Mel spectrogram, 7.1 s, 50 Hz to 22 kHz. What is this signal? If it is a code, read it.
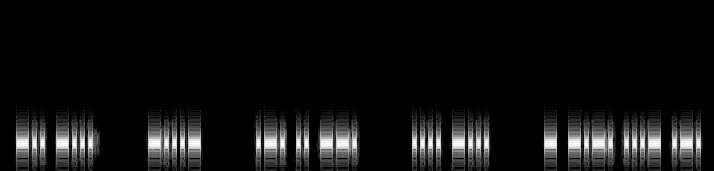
Morse code, heard as a keyed tone, about 30 wpm, 700 Hz. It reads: DB <BT> RIG HB TCVR
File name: UK MASTER QSOs TRAINING / 30WPM / UK MASTER QSOs 0027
